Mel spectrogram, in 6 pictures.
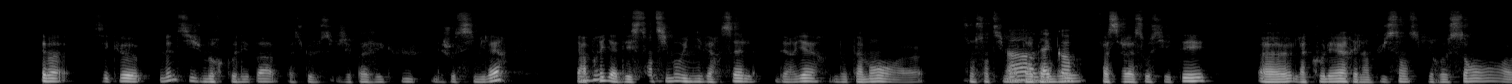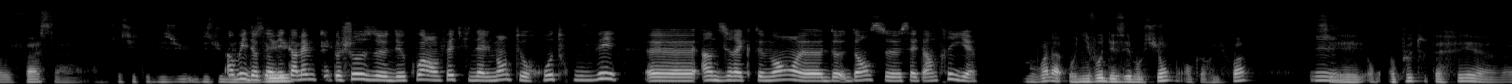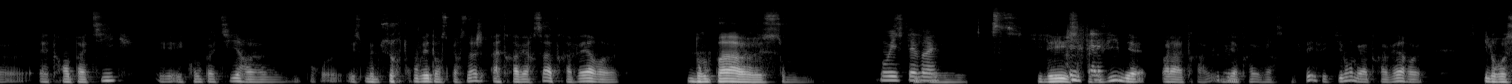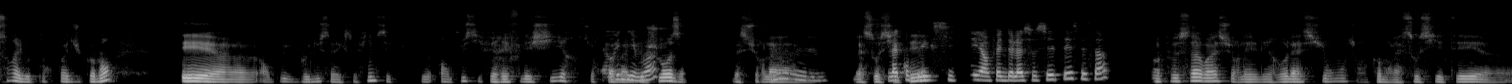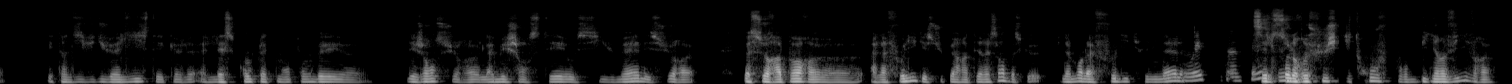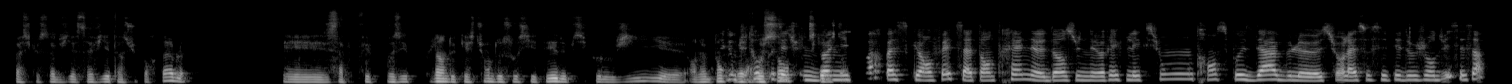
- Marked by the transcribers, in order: stressed: "retrouver"; stressed: "ressent"; other background noise; tapping
- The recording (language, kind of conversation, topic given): French, podcast, Qu’est-ce qui fait, selon toi, une bonne histoire au cinéma ?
